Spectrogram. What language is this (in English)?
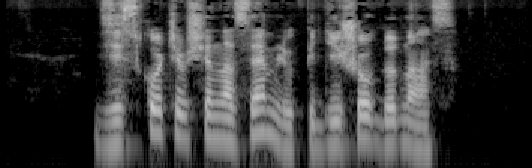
Ukrainian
